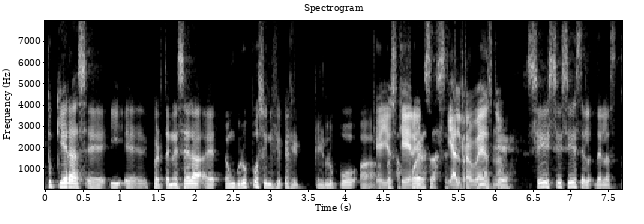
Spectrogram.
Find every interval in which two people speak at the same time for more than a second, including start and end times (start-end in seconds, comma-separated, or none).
4.3-6.2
